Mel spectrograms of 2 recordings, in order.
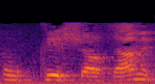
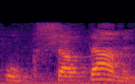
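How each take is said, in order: First: A short vowel is sounded between the k and sh. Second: No vowel is sounded between the k and sh. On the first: The speaker calls it wrong. "It's not ukishaltam" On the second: The speaker calls it right. "Same thing"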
